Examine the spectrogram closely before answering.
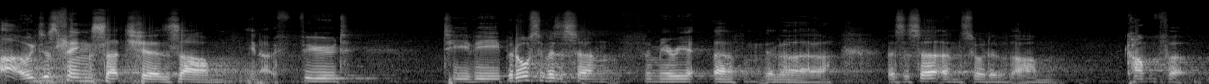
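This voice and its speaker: Over noticeable background noise, a man with an English accent speaks at a fairly slow pace with long, frequent pauses. His voice is medium-pitched with ordinary pitch variation. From England (Norwich, Norfolk). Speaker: immigrant interviewee. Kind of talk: interview.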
